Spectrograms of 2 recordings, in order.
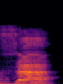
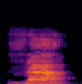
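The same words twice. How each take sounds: First: "za" with a buzzing z sound; wrong za sound. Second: "Za" with the tongue between the teeth, a voiced th; correct tha sound. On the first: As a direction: say "za" with a plain z, the sound to avoid. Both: Shown as a demonstration. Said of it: "Not za".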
